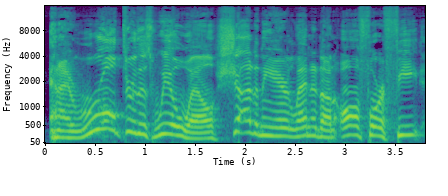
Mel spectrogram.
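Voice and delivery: high, loud breathless-with-news boasting, acted out; excited cat storyteller. Cat telling the guys about its wheel-well escape, excited mock boast. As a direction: brag to your pals about a narrow escape. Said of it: "He said".

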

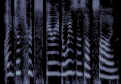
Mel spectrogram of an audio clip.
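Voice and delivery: high, slow, small timid voice; girl weakly answering her father; weak little girl. A narrator's reading. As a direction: sound small and frightened. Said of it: "she said weakly".

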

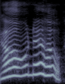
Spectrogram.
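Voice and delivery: high squeaky mock panic; mock cry for help. Stinky Pete calls out to the bandits' victims, squeaky mock panic. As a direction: cry out like a helpless old man, hammed-up. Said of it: "he's like".

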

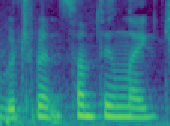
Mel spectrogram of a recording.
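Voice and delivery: usual speaking voice

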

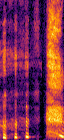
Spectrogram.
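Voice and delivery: short high laugh; nervous laugh. Real, not acted. Laughing at having cancer herself, a short high laugh. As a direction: laugh it off awkwardly.

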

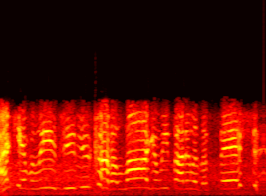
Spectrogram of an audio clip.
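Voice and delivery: high, loud retold amazement; amused disbelief. Family on the ride back about the log, amused disbelief. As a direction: exclaim it high and loud, on the edge of laughter. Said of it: "he can't believe it".

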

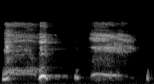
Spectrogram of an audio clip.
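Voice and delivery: high, bright burst of laughter. Real, not acted. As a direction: let a giggle burst out high. Laughing at Jimmy Neutron idea.

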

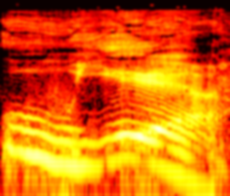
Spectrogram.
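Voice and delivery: strained wrestler growl; constipated macho man. Acted. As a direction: squeeze out a macho wrestler grunt. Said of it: "the most constipated macho man I've ever heard".

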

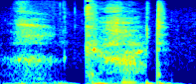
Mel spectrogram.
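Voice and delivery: whispered, horrified realization; hushed, dawning fear; dread. Acted. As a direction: let it out softly on a breath. Narrator realizes friend may be compromised.

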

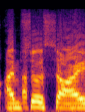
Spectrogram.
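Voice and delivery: high, very loud retold apology; hammed-up apology at high volume; mock apology. Friend apologizing to the panting kid, hammed-up and loud.

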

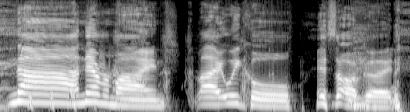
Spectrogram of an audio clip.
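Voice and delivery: high, laid-back dismissive voice; casual brush-off. Retold or imitated. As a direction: wave it off with a laugh. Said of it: "it was like".

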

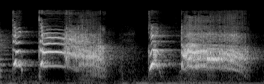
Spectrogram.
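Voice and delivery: shrill, high squawking bird call shouted out; mock chicken caw. Giant chicken sandwich jumping on her, a hammed-up squawk. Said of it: "is that the noise that chickens make".

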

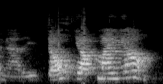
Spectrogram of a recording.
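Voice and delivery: normal talking voice

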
